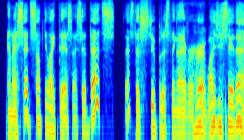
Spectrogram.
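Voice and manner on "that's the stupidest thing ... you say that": indignant, offended put-on voice. Recalling what the speaker once said back to her: retelling an indignant retort. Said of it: "As if she insulted me or something".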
